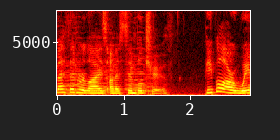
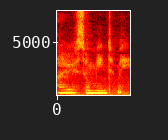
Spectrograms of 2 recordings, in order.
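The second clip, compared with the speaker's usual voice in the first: put-on tearful, crying whisper. Showing how to fake tears in an argument: fake tearful whisper.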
